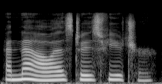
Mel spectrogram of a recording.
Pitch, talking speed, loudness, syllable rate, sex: 210 Hz, 220 wpm, -14 LUFS, 5.3 syllables/s, female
